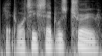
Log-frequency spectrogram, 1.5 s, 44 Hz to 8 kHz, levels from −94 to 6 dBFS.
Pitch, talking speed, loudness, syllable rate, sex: 95 Hz, 235 wpm, -15 LUFS, 4.4 syllables/s, male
